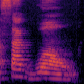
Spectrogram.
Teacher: É representado, escreve com O, mas é representado pelo fonema U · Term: tritongo nasal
